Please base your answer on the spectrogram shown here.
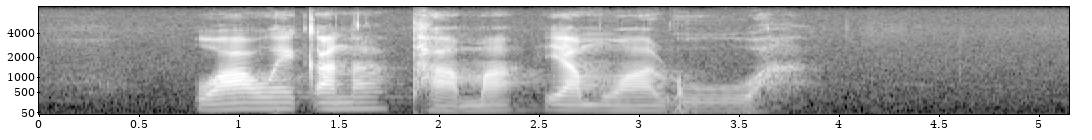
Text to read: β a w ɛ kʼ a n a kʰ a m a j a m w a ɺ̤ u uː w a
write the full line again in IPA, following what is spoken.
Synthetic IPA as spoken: w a w ɛ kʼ a n a tʰ a m a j a m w a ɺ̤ u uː w a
